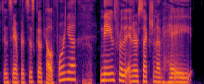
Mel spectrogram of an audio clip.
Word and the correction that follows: Haight: Is it Haight? – How do you pronounce it? Just Haight and Ashbury.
